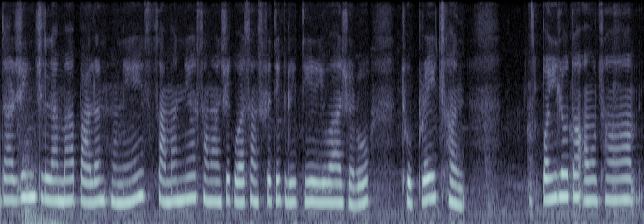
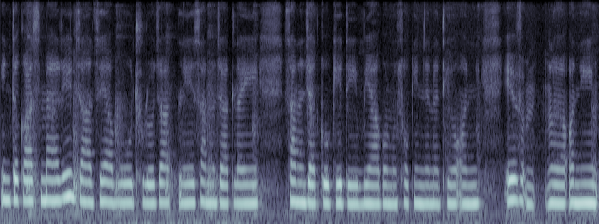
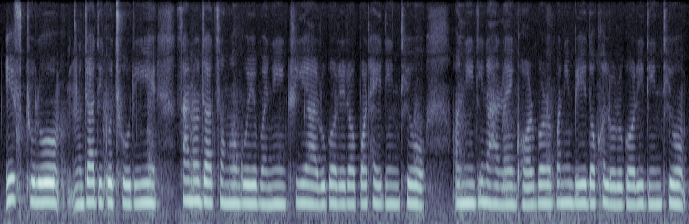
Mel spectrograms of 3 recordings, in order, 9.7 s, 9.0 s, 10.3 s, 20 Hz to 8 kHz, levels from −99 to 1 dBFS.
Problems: background sounds at intervals, continuous background conversations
